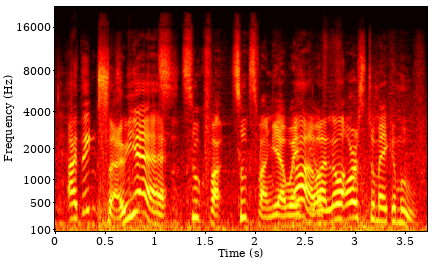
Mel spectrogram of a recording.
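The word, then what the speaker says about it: Zugzwang: It's called Zugwang where you're in a really tricky we're in a really tricky position.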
